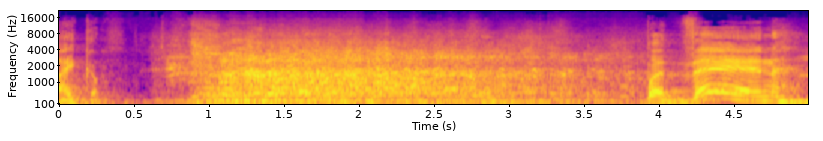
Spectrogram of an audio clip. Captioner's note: audience laughing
